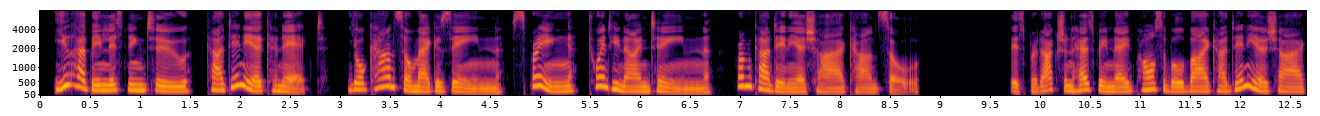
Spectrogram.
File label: closing announcement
